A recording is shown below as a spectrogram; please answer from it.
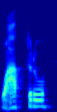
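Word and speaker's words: quatro: When you look at quas, just like in the word quack or in Portuguese the word like the number four quatru, then naturally you're going to have a different sound. It's going to be more of a www sound.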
